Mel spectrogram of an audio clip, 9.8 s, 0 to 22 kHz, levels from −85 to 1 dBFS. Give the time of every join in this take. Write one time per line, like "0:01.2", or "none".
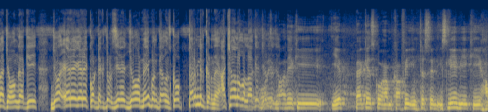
0:05.4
